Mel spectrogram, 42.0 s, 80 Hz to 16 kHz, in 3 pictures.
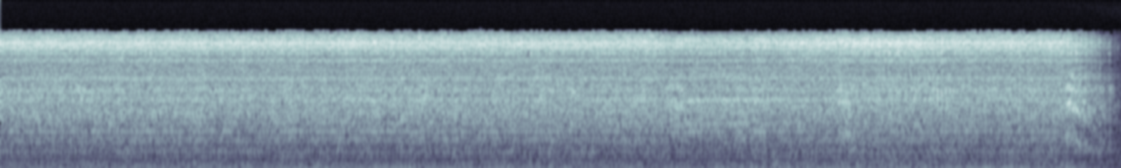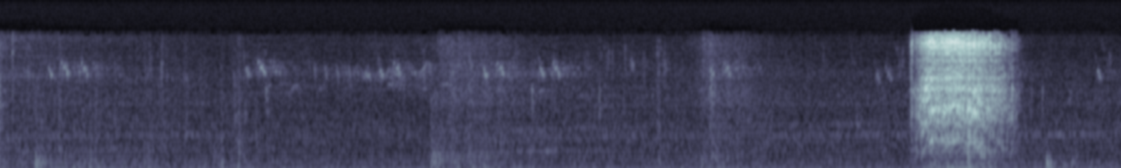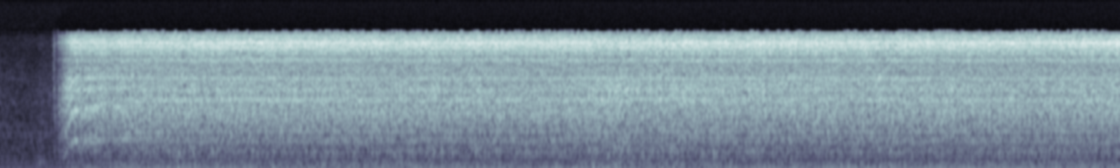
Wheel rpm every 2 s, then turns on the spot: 230, 230, 230, 230, 230, 230, 190, 0, 0, 0, 0, 0, 20, 30, 90, 230, 230, 230, 230, 230, 230.
none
